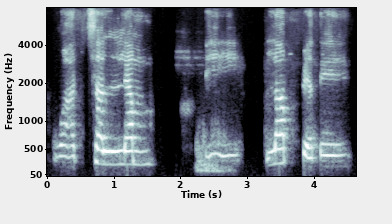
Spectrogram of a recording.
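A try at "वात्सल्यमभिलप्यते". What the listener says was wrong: वात्सल्यम अभिलप्यते, अभी अभी शब्द है ना, तो वो म के साथ उसको जोड़ के बोलो।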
